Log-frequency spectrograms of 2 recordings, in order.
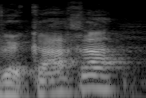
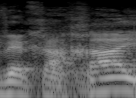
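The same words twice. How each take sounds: First: Vekacha stressed on KA, light ending; stress on first syllable. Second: Vekacha with the final CHA stressed; stress on last syllable. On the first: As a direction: hit the KA in vekacha, ve-KA-cha. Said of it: "on the first syllable". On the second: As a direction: put the weight on the end of vekacha, ve-ka-CHA. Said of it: "the last syllable". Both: Shown as a demonstration.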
